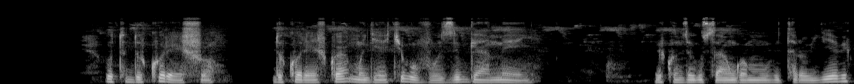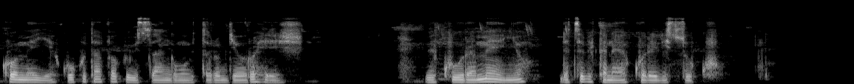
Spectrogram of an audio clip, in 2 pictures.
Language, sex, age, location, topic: Kinyarwanda, male, 18-24, Kigali, health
